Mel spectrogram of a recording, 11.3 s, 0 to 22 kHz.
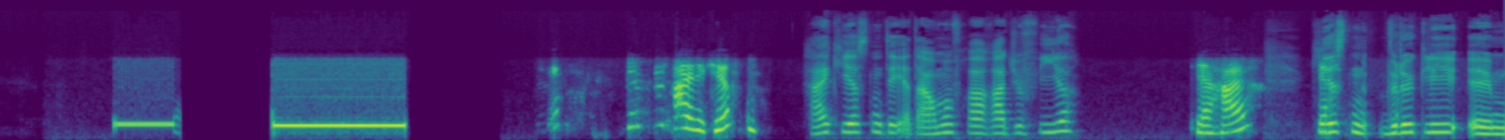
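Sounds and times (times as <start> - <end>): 
outgoing telephone call ringback tone: 0.9 - 1.4, 2.0 - 3.1
speech: 5.2 - 8.2, 9.0 - 11.2.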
